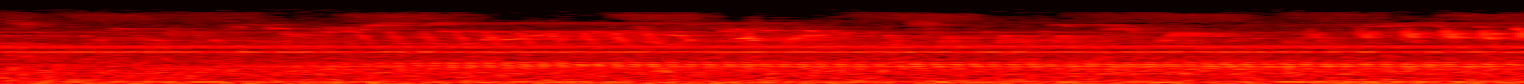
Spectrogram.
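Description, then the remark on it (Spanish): Dense, overlapping bird chirps fill a steady jungle soundscape, with many calls repeating at once over a constant high insect drone and low background rumble, with no voices. “Se podían ver iguanas, caimanes, serpientes y muchos pájaros.”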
